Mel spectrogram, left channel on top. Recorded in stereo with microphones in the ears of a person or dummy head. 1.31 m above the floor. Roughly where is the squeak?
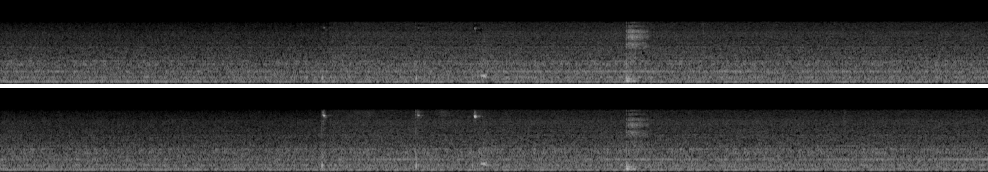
Right.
